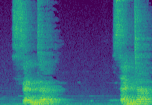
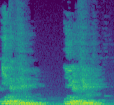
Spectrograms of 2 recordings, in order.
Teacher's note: si le T vient après N, donc le T ne se prononce pas.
